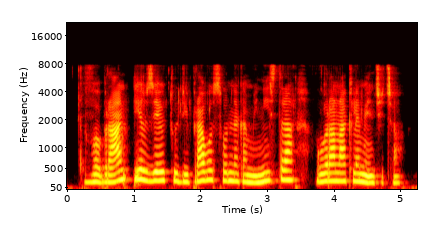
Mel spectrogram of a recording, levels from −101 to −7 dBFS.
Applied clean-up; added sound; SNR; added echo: neural mask model Resemble Enhance denoiser.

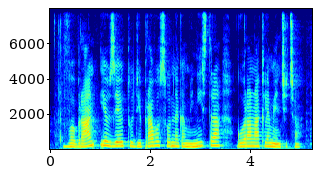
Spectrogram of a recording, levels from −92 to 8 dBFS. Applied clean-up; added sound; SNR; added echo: none; none; none; none.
